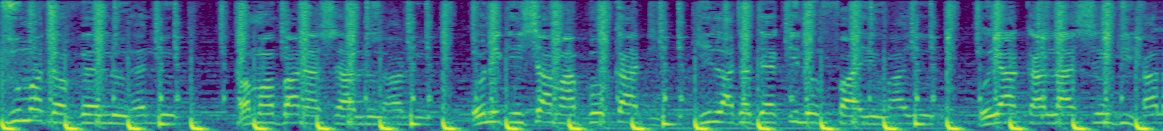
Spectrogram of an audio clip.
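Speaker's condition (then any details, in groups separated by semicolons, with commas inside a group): No condition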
